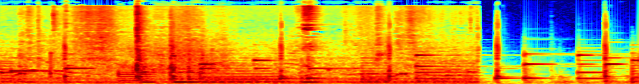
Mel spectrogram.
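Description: Background music over metallic clinks of a steel pressure cooker lid being fitted and closed, with the sharpest click about three seconds in.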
